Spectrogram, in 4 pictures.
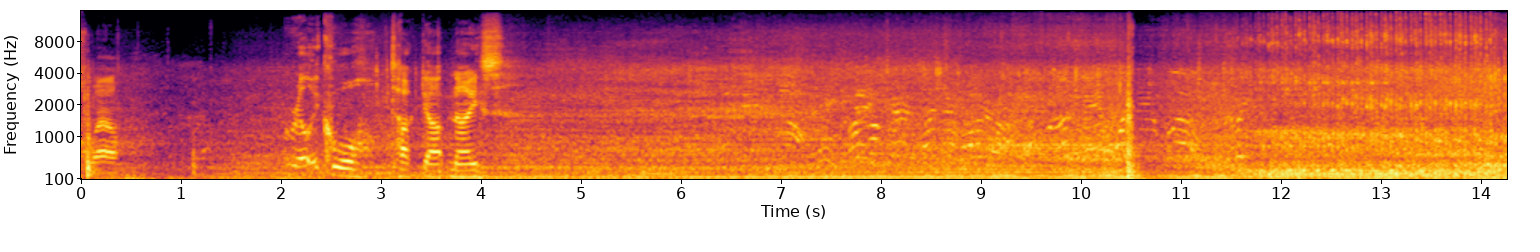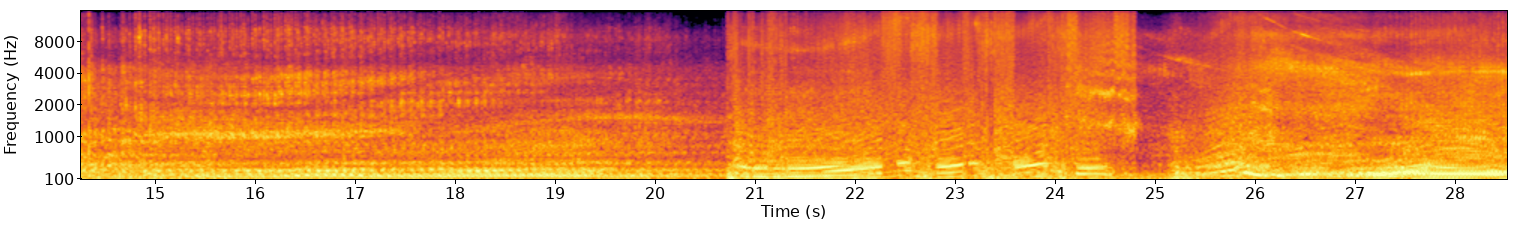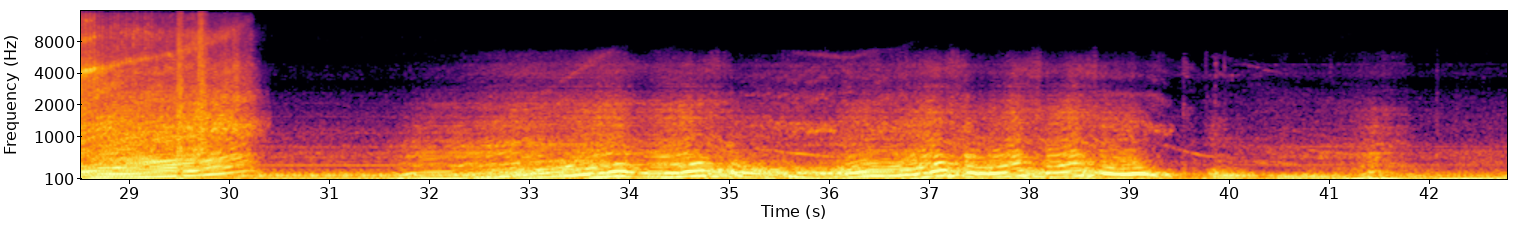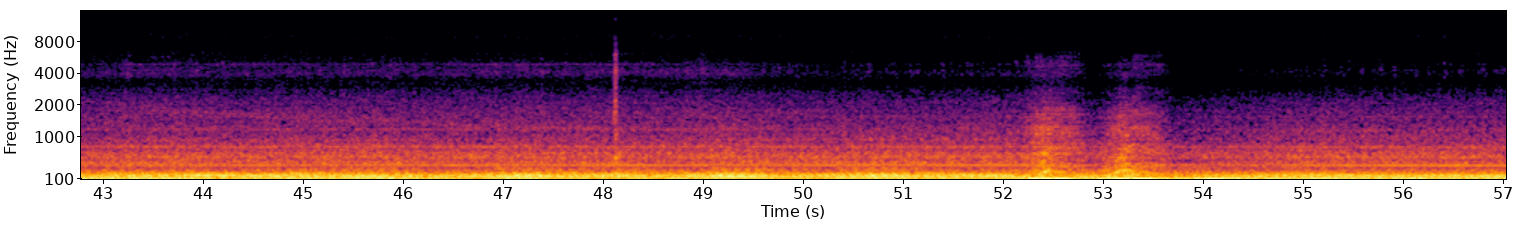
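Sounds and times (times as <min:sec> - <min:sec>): engines rumbling: 0:00.0 - 0:57.0
drag car engine at full throttle: 0:02.9 - 0:57.0
engine revving: 0:04.0 - 0:30.5, 0:31.5 - 0:42.5, 0:52.1 - 0:54.2.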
